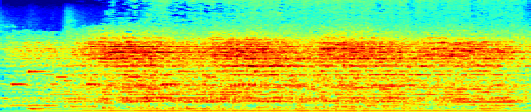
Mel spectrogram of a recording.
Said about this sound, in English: Great bells of Notre Dame Cathedral.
